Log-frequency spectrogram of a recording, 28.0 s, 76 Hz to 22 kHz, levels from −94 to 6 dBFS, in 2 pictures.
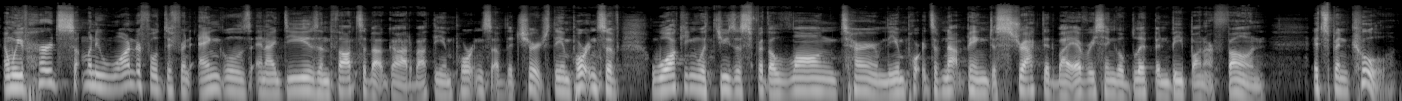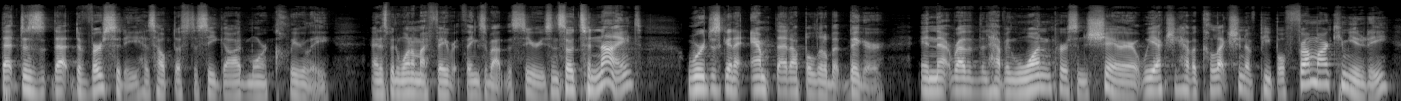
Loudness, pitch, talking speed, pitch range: -25 LUFS, 135 Hz, 220 wpm, 120-150 Hz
